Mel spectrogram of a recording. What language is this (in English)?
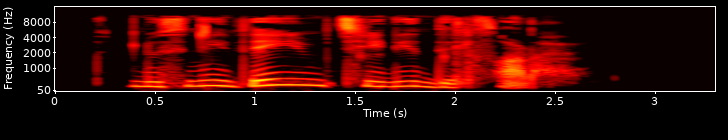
Kabyle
